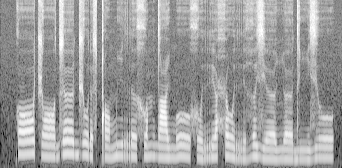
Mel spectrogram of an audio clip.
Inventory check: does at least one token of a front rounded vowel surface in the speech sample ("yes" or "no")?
yes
